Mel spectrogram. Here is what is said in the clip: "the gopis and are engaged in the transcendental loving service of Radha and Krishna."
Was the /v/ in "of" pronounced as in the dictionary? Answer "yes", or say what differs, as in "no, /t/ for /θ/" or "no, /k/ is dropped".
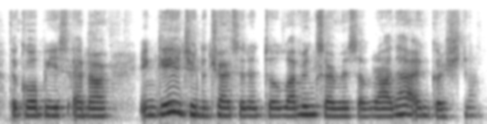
yes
